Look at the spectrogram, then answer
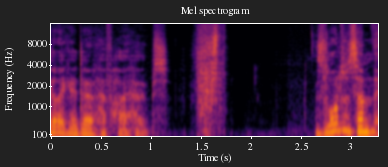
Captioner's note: slurp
